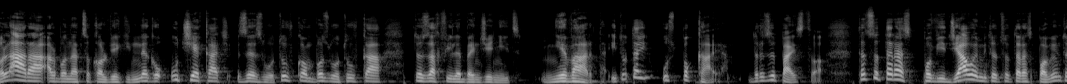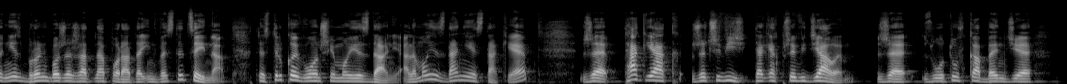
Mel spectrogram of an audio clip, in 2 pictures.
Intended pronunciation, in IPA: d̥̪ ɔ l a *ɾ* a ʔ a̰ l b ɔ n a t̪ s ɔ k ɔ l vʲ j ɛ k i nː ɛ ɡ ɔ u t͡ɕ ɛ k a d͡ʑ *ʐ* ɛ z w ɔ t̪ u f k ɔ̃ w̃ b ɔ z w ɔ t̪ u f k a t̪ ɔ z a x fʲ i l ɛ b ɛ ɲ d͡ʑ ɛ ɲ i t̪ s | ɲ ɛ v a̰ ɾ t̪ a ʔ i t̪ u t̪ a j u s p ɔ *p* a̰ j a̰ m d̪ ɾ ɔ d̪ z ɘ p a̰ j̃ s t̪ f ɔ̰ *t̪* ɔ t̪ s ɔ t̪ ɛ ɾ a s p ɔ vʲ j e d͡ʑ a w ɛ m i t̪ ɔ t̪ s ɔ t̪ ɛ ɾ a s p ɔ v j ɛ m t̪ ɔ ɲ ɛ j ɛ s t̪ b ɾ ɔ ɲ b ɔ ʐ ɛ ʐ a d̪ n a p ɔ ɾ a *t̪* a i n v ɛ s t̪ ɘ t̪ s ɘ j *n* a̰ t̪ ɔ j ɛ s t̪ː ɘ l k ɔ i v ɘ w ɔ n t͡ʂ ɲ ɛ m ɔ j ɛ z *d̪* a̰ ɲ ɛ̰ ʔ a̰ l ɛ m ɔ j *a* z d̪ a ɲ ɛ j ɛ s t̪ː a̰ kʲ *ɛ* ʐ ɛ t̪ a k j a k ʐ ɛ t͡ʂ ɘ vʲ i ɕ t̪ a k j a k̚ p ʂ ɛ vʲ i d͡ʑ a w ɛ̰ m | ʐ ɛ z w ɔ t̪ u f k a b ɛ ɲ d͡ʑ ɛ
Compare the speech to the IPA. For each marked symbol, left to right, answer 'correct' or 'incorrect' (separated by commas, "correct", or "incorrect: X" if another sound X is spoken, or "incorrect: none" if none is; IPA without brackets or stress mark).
correct, incorrect: z, incorrect: k, correct, incorrect: d̪, correct, correct, incorrect: ɛ, correct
